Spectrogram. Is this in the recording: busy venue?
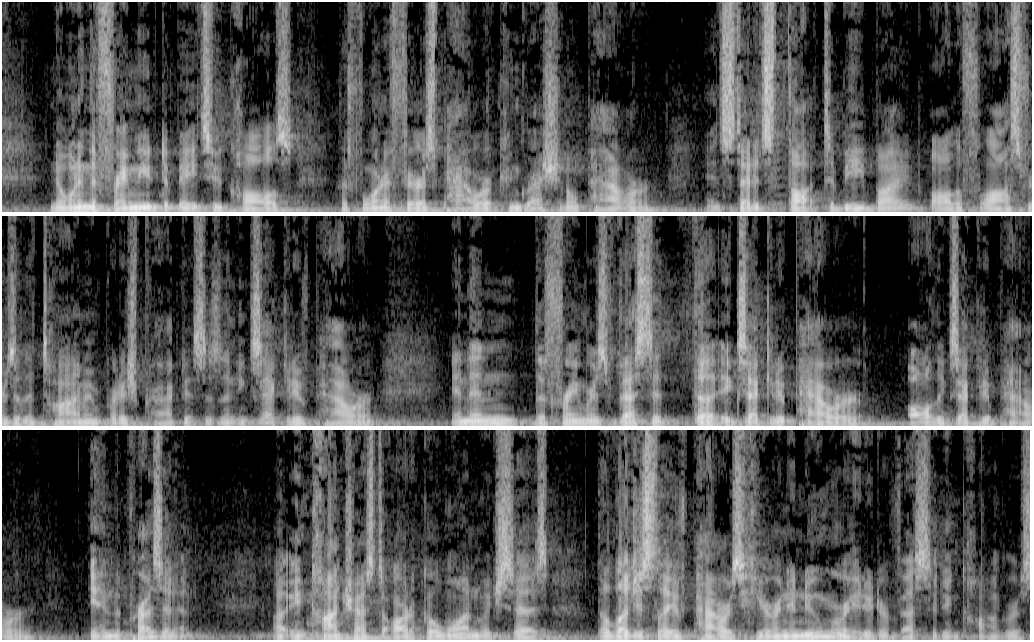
yes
